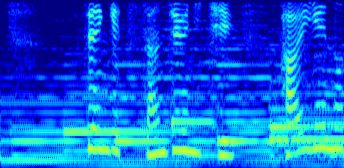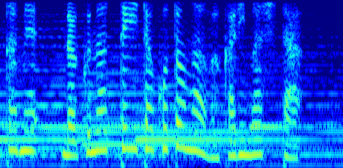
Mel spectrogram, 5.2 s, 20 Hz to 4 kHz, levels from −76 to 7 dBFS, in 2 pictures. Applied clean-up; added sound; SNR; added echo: none; none; none; none.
